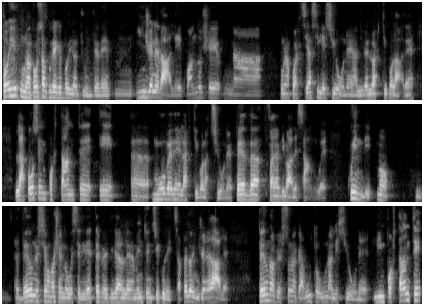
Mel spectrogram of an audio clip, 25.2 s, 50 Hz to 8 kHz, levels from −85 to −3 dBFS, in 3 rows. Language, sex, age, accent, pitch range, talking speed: Italian, male, 30-49, native, 125-160 Hz, 130 wpm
